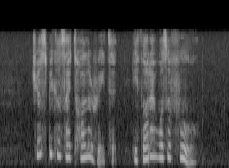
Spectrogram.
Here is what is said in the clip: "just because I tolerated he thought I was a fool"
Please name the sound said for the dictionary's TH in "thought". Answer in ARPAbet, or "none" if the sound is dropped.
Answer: TH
